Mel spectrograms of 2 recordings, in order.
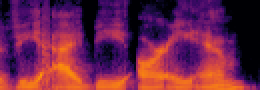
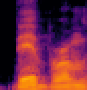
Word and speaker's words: Vibram: don't want to mispronounce the shoot name but it's spelled v-i-b-r-a-m so vibram vibram whatever vibrator i can't say that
